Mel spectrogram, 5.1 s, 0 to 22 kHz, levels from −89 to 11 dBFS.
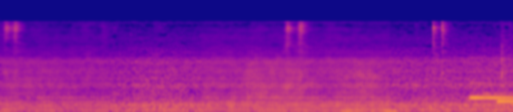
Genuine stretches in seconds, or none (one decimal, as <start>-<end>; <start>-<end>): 1.1-2.0; 3.9-5.1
